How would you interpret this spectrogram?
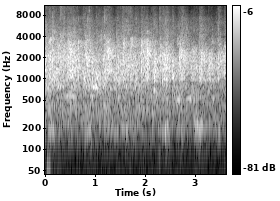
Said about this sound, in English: Let's give him a hand of praise. Amen. Let's get excited for each other. Amen.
